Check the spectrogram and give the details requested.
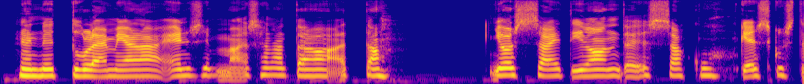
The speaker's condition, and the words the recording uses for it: Deafness. Mä oon suomenkielinen, eli mä puhun suomea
